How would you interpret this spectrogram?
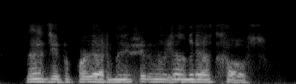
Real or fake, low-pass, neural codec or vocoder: fake; 7.2 kHz; codec, 16 kHz, 1 kbps, FreqCodec, smaller model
